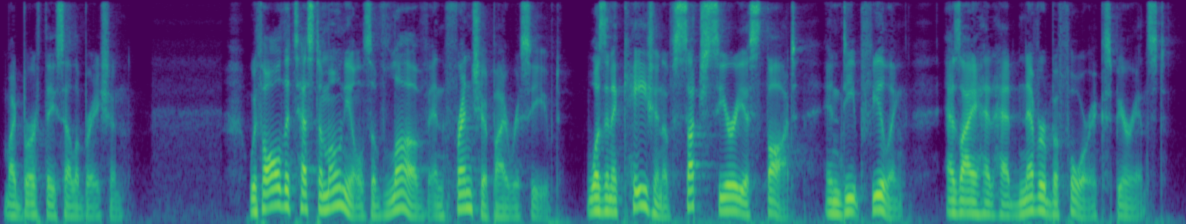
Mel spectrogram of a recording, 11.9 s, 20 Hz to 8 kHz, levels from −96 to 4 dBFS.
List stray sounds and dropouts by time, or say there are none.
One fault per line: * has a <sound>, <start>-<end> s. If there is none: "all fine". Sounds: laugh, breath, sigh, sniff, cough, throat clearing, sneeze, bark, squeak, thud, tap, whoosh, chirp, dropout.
all fine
